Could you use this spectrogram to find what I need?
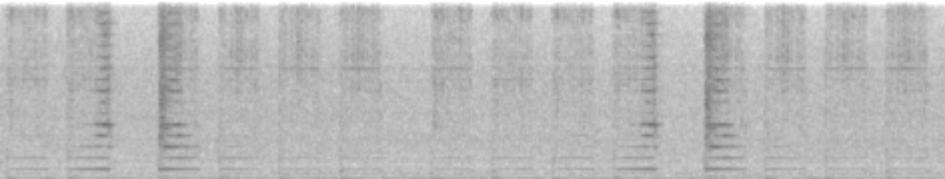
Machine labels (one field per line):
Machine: slide rail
